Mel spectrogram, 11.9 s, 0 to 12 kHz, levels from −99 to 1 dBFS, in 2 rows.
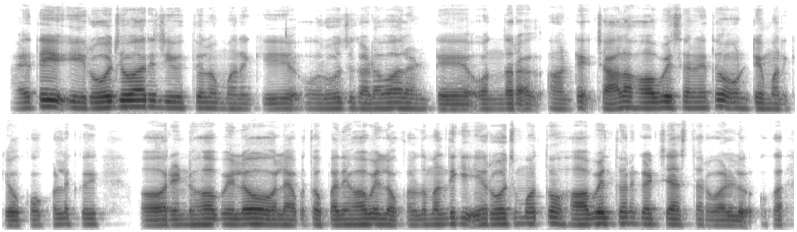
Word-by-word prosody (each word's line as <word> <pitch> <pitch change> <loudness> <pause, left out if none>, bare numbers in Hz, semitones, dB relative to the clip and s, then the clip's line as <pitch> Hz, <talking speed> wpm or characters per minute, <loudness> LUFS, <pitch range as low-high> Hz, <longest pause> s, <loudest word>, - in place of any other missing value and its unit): అయితే 130 +5 +1 0.2
ఈ - - 0
రోజువారీ 155 +3 +6
జీవితంలో 135 -1 -2
మనకి, 115 0 -8 0.3
ఓ - - -13
రోజు 125 +1 -4
గడవాలంటే 120 -2 -3 0.3
100 110 0 -7
ర - - +2 0.3
అంటే 110 -1 -6 0.2
చాలా 120 +5 +3
హాబీస్ 135 +2 +4
అనేటివి 130 +4 0
ఉంటయి. 125 0 -4
మనకి 110 -1 -9
ఒక్కొక్కళ్ళకి 125 +4 -8 0.4
ఆహ్, 110 0 +3
2 115 0 -3
హాబీలో 125 0 +3 0.2
లేకపోతే, 115 +1 -4
ఒ - - -19
10 115 0 0
హాబీలో, 125 0 +2
కొంత 115 +1 -7
మందికి 130 +2 -3 0.2
రోజు 130 +1 +1
మొత్తం 140 +1 0
హాబీలతోనే 135 +3 +3
గడిచేస్తారు 125 -2 -3
వాళ్ళు. 105 -1 0
ఒక - - -20
125 Hz, 160 wpm, -31 LUFS, 115-130 Hz, 0.4 s, రోజువారీ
